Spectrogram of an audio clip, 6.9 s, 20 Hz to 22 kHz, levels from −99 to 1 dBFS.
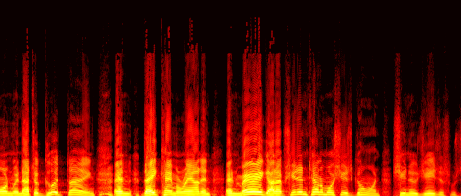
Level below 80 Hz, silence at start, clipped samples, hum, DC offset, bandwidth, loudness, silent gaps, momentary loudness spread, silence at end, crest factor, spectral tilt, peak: -60 dBFS; 0 s; under 0.1%; none; under 0.1%; 10 kHz; -19 LUFS; none; 14 LU; 0.05 s; 16 dB; -6.5 dB/octave; -4 dBFS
